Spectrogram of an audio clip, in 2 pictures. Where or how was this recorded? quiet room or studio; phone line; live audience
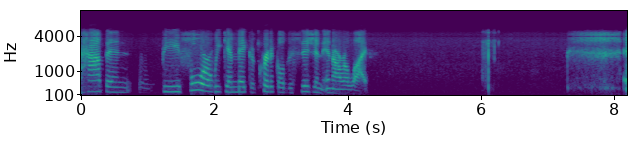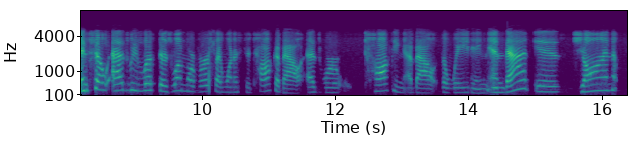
phone line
